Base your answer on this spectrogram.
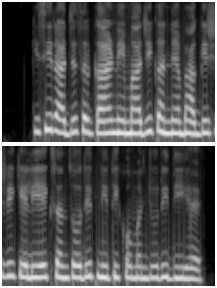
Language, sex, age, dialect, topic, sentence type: Hindi, female, 18-24, Hindustani Malvi Khadi Boli, banking, question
